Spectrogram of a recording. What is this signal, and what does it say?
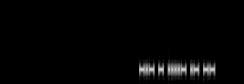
Morse code, heard as a keyed tone, about 70 wpm, 700 Hz. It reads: KT4AM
